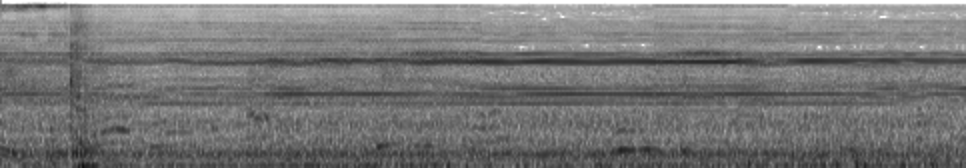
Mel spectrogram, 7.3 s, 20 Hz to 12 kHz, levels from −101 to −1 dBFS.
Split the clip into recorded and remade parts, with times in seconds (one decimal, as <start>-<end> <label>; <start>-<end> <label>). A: 0.0-3.6 remade; 3.6-4.9 recorded; 4.9-5.9 remade; 5.9-7.3 recorded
